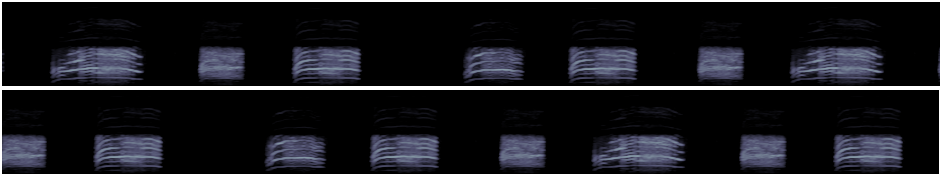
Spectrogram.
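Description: A series of about fifteen short, high-pitched animal calls, each rising then falling in pitch, about one a second, with clean silence between them.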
